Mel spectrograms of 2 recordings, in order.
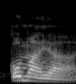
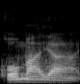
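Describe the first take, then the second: First: The first consonant is a tense k sound. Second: The first consonant is a plain k sound. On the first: The speaker calls it right. "꼬마야 이렇게 발음을 못하고" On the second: The speaker calls it wrong. "고마야 이렇게 발음을 했습니다"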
